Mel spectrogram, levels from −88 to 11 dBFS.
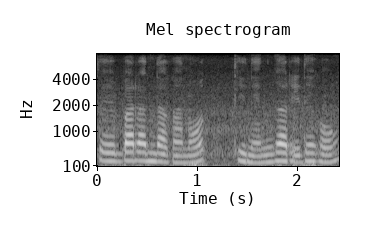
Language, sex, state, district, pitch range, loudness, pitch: Chakma, female, Tripura, Unakoti, 190-220 Hz, -16 LUFS, 215 Hz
